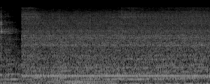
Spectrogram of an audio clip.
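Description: Bench grinder's abrasive disc running steadily with a constant whine, grinding the edge of a small acrylic disc. It starts just after the beginning.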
